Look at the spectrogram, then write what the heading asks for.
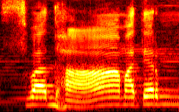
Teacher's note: അമതി കഴിഞ്ഞിട്ട് വിസർഗം വരുന്നതുകൊണ്ട് അവിടെ ഇർ എന്നാണ് ചേർക്കണം. കാരണം വിസർഗം കഴിഞ്ഞിട്ട് മയാണ് വരുന്നത്.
